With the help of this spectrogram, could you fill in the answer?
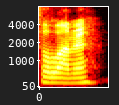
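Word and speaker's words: Alanna: FH out where is it's probably not lean lean because however you pronounce her name because again I read things I don't say them yeah um she has very different oh that's I that's Alana it's Alana oh yeah um honestly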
